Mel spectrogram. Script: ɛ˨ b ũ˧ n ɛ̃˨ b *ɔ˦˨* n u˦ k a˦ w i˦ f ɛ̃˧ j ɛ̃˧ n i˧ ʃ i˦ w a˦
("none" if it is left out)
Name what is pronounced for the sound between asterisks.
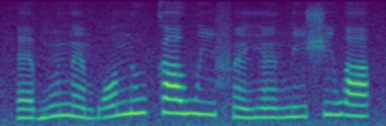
ɔ˨˦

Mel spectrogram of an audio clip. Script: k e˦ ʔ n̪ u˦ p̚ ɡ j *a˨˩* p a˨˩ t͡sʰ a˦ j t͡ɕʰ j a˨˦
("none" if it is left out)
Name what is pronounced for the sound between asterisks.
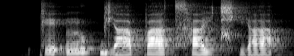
a˨˩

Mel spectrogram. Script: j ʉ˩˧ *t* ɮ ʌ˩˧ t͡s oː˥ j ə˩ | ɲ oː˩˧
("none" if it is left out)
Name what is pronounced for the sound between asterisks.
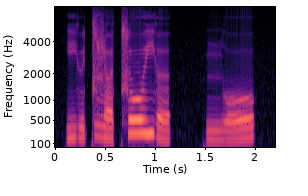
t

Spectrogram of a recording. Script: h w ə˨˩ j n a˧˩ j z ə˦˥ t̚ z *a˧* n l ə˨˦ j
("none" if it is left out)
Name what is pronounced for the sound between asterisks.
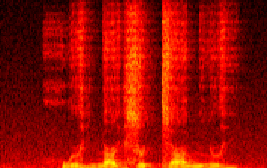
a˨˩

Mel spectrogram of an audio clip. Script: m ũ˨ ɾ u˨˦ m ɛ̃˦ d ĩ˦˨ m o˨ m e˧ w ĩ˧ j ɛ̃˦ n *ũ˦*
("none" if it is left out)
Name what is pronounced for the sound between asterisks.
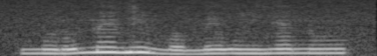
ũ˦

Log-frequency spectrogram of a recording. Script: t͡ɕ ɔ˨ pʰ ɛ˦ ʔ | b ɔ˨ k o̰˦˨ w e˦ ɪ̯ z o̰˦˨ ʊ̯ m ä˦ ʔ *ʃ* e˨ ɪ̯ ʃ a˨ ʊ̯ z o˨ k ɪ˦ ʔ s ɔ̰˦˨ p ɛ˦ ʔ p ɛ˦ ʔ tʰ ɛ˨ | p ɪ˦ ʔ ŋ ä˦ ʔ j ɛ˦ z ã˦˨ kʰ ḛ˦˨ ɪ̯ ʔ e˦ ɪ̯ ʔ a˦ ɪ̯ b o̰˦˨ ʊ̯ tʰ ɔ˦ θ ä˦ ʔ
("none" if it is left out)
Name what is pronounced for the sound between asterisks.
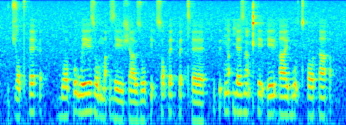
z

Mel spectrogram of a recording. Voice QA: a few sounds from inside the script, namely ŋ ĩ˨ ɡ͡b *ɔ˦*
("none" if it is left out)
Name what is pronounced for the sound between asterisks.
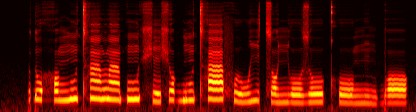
ɔ˦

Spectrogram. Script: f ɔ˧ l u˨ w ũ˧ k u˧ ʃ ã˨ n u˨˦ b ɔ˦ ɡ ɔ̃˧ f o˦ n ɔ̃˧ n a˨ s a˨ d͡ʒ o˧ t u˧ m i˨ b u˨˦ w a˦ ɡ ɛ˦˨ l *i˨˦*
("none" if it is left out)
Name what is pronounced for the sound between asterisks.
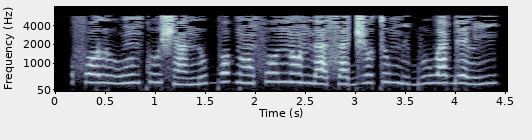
i˨˦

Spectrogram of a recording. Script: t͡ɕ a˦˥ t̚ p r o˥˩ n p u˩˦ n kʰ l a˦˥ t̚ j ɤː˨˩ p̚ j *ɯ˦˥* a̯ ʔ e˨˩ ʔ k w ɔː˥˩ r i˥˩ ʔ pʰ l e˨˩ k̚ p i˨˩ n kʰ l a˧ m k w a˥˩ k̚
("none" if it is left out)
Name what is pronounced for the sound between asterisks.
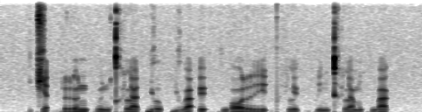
u˦˥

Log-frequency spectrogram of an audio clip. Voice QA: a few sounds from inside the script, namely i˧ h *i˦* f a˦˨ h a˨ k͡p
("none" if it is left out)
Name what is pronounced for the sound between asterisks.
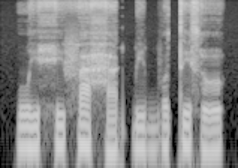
i˦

